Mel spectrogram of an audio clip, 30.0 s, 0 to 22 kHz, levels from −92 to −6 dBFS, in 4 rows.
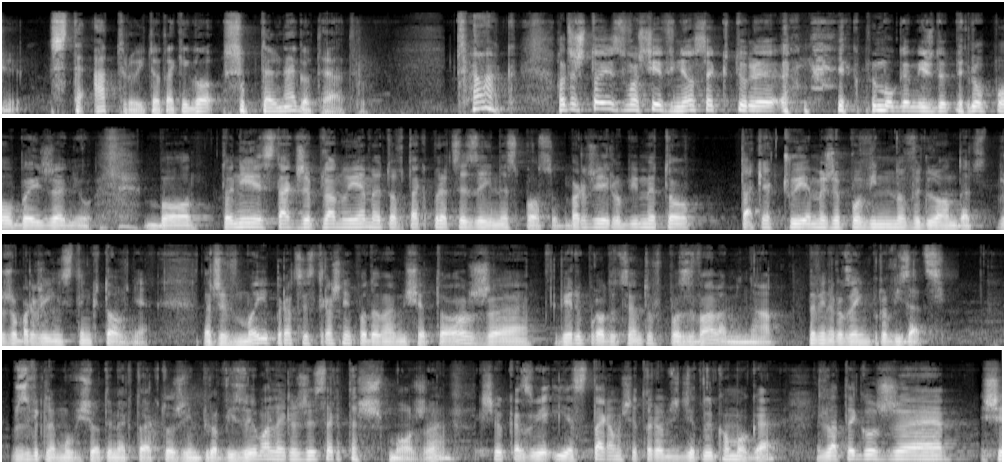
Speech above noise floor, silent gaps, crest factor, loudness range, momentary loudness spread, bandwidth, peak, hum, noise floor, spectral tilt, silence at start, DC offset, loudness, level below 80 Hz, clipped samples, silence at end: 30 dB; none; 16 dB; 2 LU; 6 LU; 14.5 kHz; -2 dBFS; none; -48 dBFS; -5.5 dB/octave; 0 s; under 0.1%; -19 LUFS; -46 dBFS; under 0.1%; 0 s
